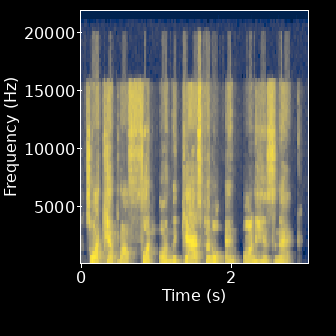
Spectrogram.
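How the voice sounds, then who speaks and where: Middle-aged woman, Trinidadian accent, high-pitched livestream host, emphatic and fed up. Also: animated, moderate pace. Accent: Trinidadian Caribbean. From Trinidad, raised in Brooklyn. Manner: indignant, emphatic, preachy. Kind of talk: livestream commentary rant.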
